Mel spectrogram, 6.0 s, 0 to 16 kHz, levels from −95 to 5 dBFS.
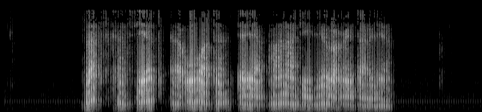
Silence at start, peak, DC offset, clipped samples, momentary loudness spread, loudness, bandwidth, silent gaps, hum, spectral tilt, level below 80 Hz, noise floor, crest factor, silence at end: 1.05 s; -4 dBFS; under 0.1%; under 0.1%; 13 LU; -27 LUFS; 11.5 kHz; none; none; -2.5 dB/octave; -68 dBFS; -86 dBFS; 26 dB; 1.45 s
